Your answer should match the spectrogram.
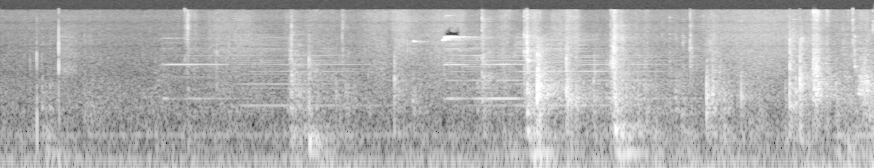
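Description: Electronic hotel-room door lock playing its short unlocking chime of beeps at several pitches from about a second in. A sharp click follows, then the knocks and clatter of the door being opened.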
